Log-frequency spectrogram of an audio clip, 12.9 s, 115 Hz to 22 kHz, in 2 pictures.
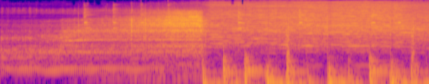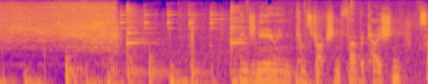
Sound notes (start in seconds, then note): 0.8 drill whining, Grinder whirring; 3.3 steady percussive music; 8.3 hammer clanging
